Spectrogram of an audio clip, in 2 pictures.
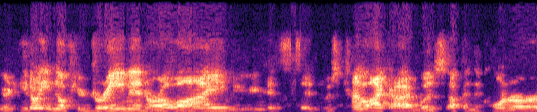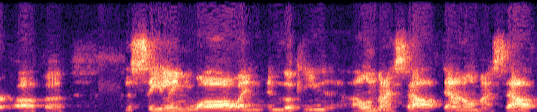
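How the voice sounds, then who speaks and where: A man with a Southern US accent and fairly high pitch talks at a moderate pace. His intonation stays fairly even while his loudness swings widely. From US South, Birmingham, Alabama. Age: 60s. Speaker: mental health advocate. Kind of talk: podcast interview. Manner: halting, many fillers and repetitions.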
